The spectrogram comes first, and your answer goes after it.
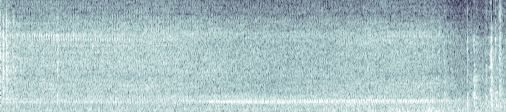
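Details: Mobile home air conditioner outdoor unit after capacitor wiring check: compressor, earlier silent with a buzz, now runs with a steady, even mid-pitched hum and low drone, no clicks or knocks; normal compressor running.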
